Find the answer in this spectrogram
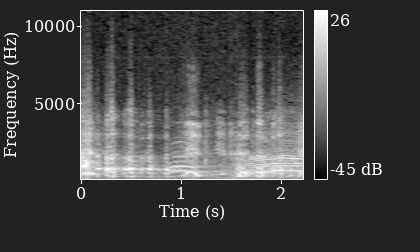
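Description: Men's voices talking, mixed with chuckling laughter.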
